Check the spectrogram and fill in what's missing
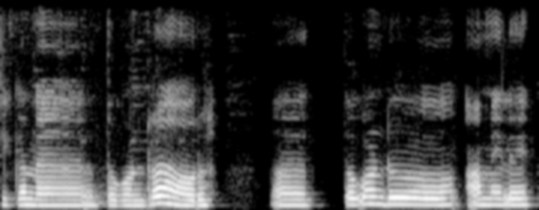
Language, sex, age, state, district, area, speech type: Kannada, female, 30-45, Karnataka, Koppal, rural, spontaneous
